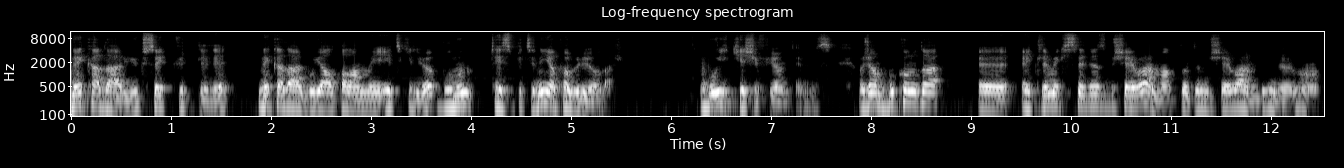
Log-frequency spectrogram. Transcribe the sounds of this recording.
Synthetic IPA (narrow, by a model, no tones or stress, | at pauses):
nɛkʰad̪aɾjycsɛc̚ʰːyt̪lʲelʲɪ | nɛkad̪aɾbujalˠpʰalˠanmajɯɛt̪cʰilʲijo̞bununt̪ʰɛsbit̪ʰinijapʰabilʲijo̞̰lˠa̰ɾ̝̥ | builʲcʰːe̞ʃifjønt̪ʰḛmḭzho̞d͡ʒambukʰo̞nud̪a | ɛːɛclʲe̞mɛci̥st̪ʰe̞d̪iːnizbiʃejvaɾmɯat̪lˠad̪ɯːmbiʃejvaɾmɯbilʲmijo̞ɾumama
